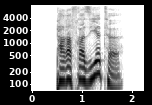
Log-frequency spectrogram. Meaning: inflection of paraphrasieren: 1. first/third-person singular preterite 2. first/third-person singular subjunctive II
- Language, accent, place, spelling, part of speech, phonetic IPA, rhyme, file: German, Germany, Berlin, paraphrasierte, adjective / verb, [paʁafʁaˈziːɐ̯tə], -iːɐ̯tə, De-paraphrasierte.ogg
